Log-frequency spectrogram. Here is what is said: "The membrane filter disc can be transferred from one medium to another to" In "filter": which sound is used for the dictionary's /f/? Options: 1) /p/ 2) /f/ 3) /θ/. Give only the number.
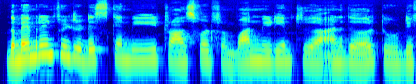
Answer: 2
